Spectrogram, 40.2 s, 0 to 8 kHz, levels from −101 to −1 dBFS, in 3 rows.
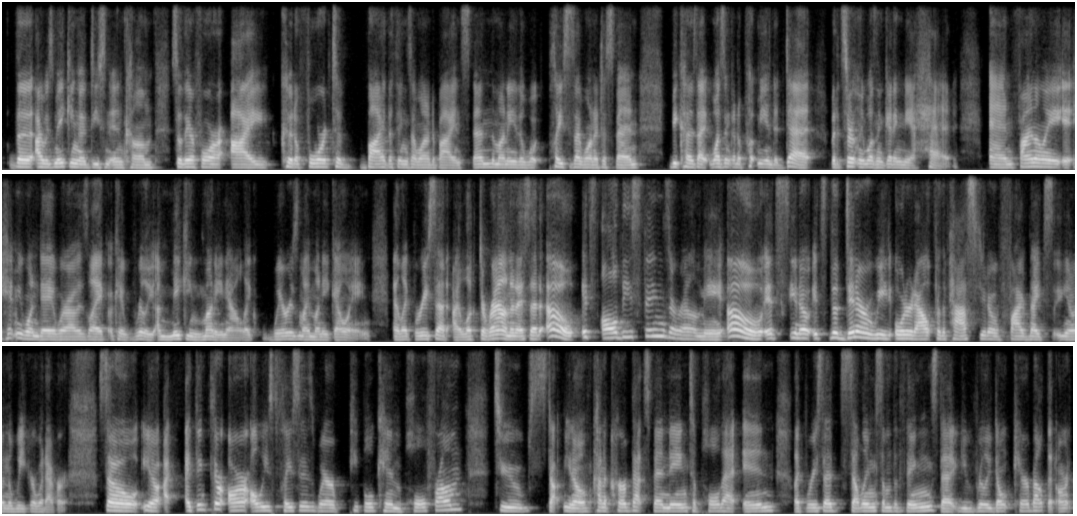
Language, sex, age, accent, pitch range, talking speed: English, female, 20-39, American, 145-175 Hz, 230 wpm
